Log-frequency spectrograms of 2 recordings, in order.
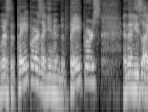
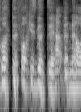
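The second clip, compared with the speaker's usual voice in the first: put-on panicked tone; 2 semitones higher than usual. Retelling own words with a gun in the face: imitating own past panic. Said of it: "I'm totally panicked".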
